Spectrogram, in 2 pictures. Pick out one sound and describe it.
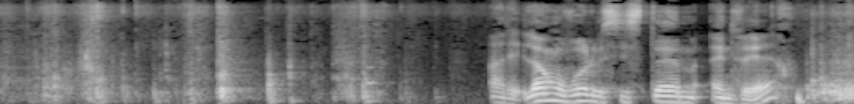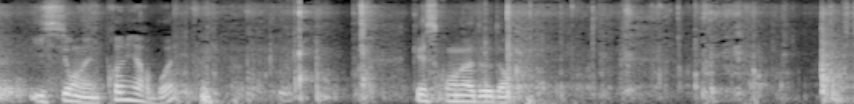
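Cardboard and packaging rustle and scrape as hands unpack a box.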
